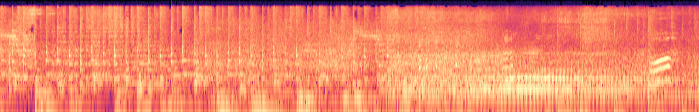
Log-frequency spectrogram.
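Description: A motorcycle with a flat tyre sputters and runs roughly, close and fairly loud, after a stretch of talking.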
